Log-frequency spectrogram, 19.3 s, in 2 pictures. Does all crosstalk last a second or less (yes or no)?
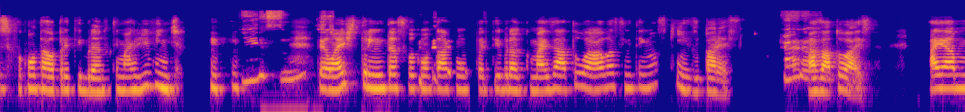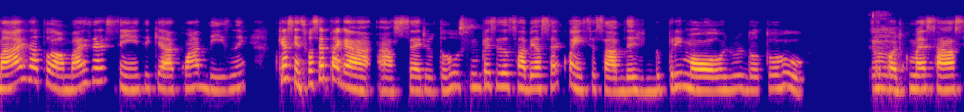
yes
